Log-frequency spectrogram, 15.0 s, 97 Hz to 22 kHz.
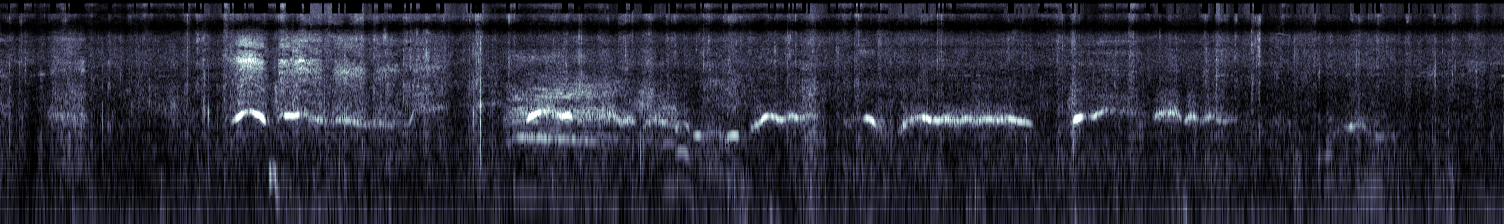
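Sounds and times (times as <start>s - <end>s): sheep bleating: 4.9s - 7.3s.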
